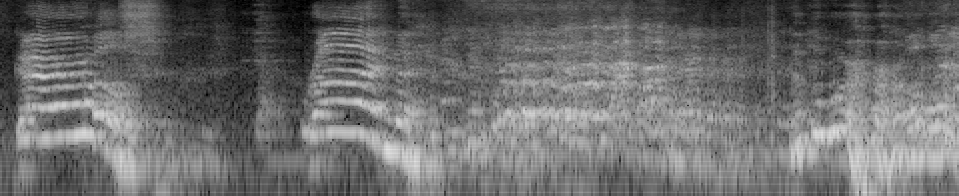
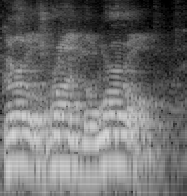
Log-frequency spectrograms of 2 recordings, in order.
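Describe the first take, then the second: First: It is broken up, alarmed, with pauses. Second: It is one firm, authoritative phrase.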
